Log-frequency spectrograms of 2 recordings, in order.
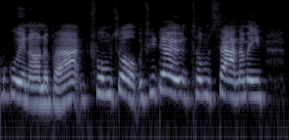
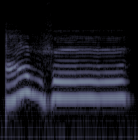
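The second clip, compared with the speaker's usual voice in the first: very soft, hushed and drawn-out "ever"; hushed, whispery swoon; 8 dB quieter, slower than usual. Shown as a demonstration. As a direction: drop right down to a whispery murmur. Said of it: "She says in a whispery voice".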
